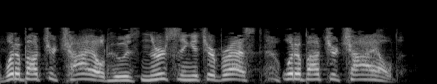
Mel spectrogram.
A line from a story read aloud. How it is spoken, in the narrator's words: he pleaded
